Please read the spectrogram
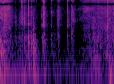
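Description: Near silence, with a few faint light ticks of hands handling the paper pages of an open hardback book.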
